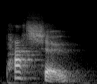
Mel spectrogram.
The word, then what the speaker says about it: pascho: The most common one, I'm going to try and pronounce this, is pascho. It's P-A-S-C-H-O, little line over the O.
